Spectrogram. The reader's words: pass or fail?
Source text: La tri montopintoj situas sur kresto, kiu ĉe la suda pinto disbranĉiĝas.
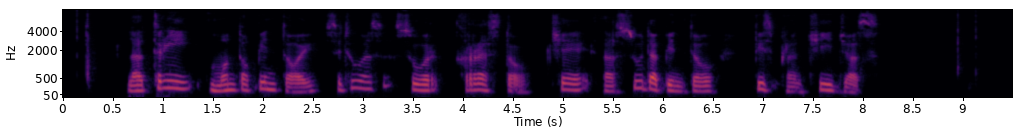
fail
